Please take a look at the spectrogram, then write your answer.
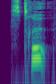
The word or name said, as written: stride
